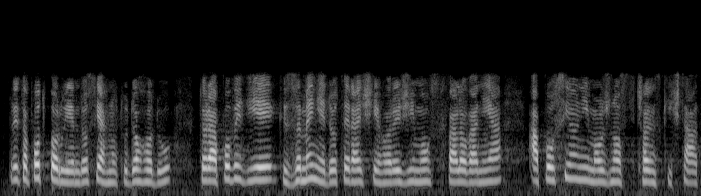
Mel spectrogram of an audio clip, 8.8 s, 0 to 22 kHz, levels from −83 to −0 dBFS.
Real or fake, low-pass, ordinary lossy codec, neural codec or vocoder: real; 5.4 kHz; Opus, 24 kbps; none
